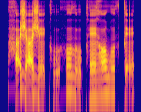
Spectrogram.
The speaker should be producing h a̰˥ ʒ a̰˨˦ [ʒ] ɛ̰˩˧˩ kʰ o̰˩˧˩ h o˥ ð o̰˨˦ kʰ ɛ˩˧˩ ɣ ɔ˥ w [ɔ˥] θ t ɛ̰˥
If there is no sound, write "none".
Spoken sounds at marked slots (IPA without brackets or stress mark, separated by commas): ʒ, o˥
